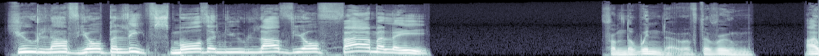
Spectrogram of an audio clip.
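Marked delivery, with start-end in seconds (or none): 0.1-4.3 slow, high, loud bitter accusation. A narrator's reading. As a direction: hurl the reproach out slowly, voice raised. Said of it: "hear the bitterness in Harriet's voice".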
